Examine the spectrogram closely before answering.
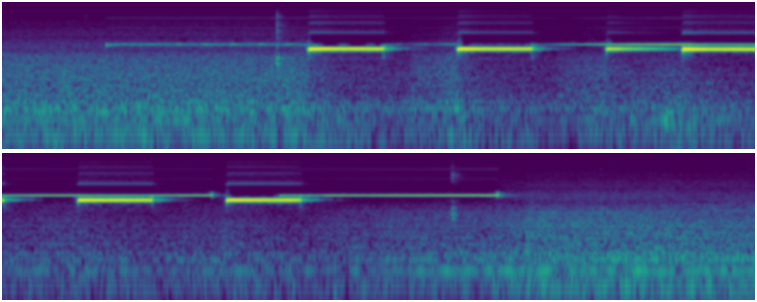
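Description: Fire alarm control panel's piezo sounder going off for a newly tripped smoke detector: a steady high electronic tone with a louder, slightly lower beep pulsing over it about once a second, until both cut off suddenly near the end.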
